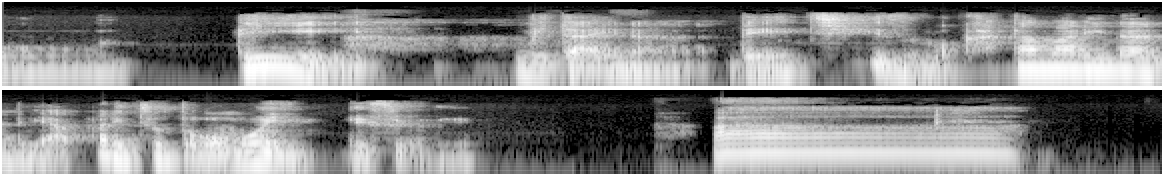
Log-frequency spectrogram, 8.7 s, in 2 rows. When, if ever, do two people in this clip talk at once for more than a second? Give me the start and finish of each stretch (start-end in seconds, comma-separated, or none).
none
